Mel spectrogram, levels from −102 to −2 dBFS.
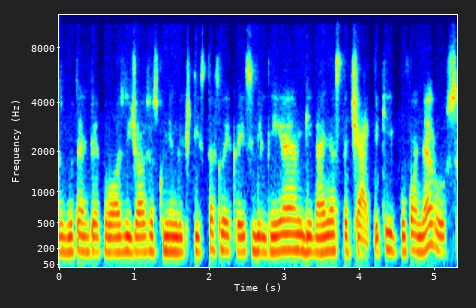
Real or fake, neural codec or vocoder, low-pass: real; none; 10.8 kHz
